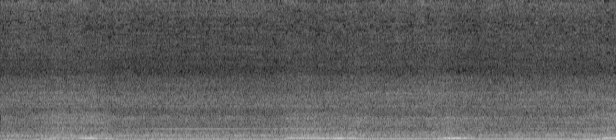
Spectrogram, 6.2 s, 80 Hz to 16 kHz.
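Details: SCM Minimax S45n woodworking machine running with steady motor hum and a soft surging rub recurring about every second and a half, with power cutouts; cause not clear.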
